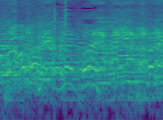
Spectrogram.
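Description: Chatter: several people talking at once, their voices overlapping.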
